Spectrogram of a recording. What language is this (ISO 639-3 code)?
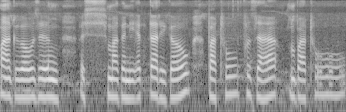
brx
